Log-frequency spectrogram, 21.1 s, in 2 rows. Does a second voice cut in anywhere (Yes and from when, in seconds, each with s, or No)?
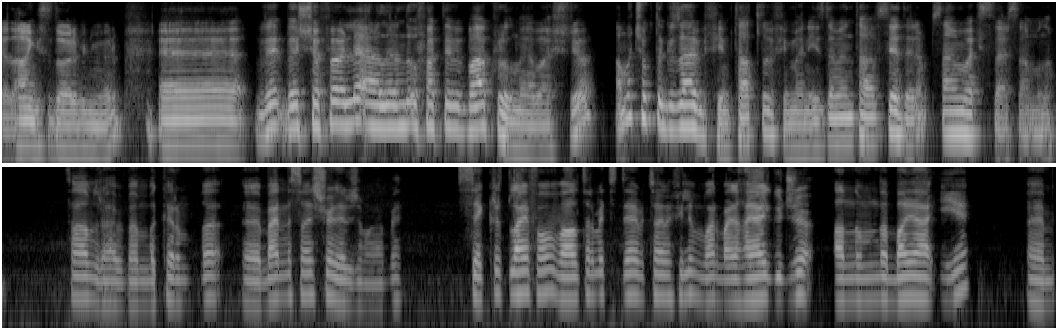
No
